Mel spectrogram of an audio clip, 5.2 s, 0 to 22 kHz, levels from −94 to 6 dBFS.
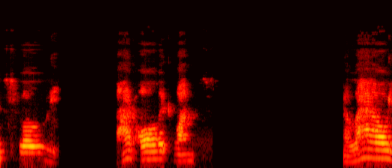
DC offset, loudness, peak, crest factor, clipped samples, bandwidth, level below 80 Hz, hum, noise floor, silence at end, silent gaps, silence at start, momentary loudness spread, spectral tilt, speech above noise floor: under 0.1%; -35 LUFS; -18 dBFS; 20 dB; under 0.1%; 11.5 kHz; -78 dBFS; none; under -90 dBFS; 0 s; 1.12-1.55 s, 3.09-3.62 s; 0 s; 18 LU; -5.5 dB/octave; over 56 dB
